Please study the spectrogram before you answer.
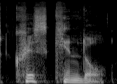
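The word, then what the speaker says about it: Christkindl: from the Christ child wow and the German pronunciation of Christ child is Chris Kindle Chris kingle there you go so kindergarten Kinder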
